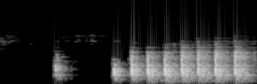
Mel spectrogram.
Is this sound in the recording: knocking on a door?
yes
